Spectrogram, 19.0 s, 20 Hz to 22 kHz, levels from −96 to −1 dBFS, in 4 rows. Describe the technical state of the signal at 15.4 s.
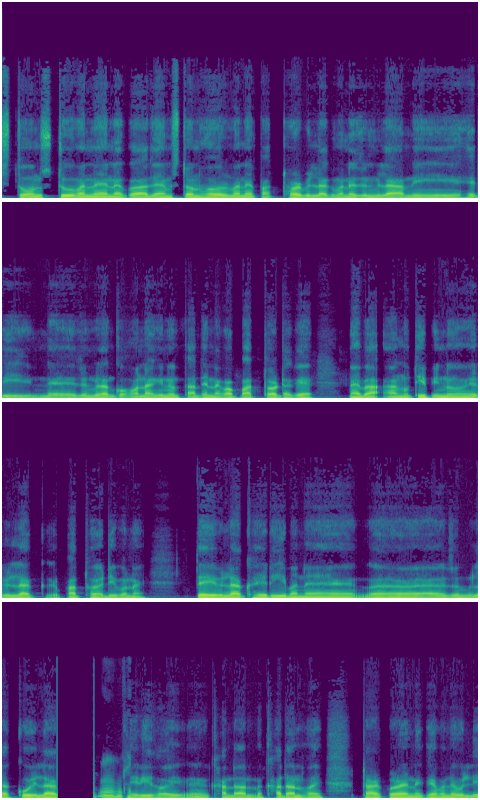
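At 15.4 s the player is in a catch-up at higher speed, running from 15.20 to 15.56 s. After a stall, it resamples its backlog to win back lost time. The speech runs at double speed, with pitch raised by about ten semitones, then settles.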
